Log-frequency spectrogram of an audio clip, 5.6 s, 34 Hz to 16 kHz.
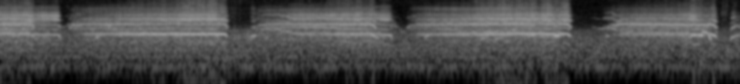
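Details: Peregrine falcon chicks, a brood of three, calling while fed at a University of Montreal nestbox in Quebec on 21 June 2022: four loud, grating screams, each over a second long, with short silences between.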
